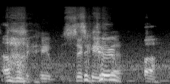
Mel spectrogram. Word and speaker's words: Tsukuba: So yeah, it's the new circuit that Ryan tried to pronounce, isn't it? Yeah. Okay. Matt Bunn called it Sue Barker's house. It's Tsukuba.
